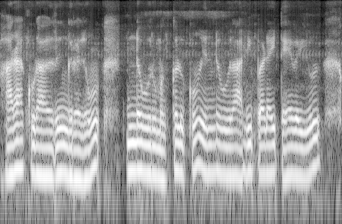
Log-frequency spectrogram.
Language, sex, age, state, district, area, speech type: Tamil, male, 18-30, Tamil Nadu, Mayiladuthurai, urban, spontaneous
